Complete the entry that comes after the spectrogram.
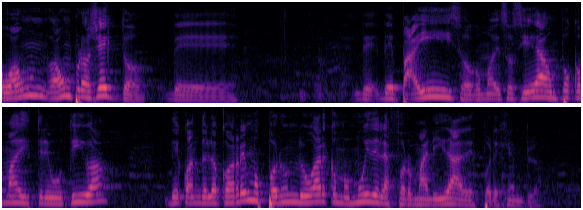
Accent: Córdoba, Argentina; a mí me pasó de nacer en una provincia que tiene como que es medio como híbrida. Yo soy de Córdoba, una provincia recontra gorila

